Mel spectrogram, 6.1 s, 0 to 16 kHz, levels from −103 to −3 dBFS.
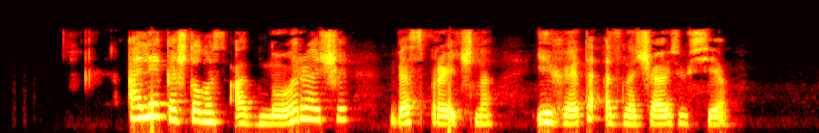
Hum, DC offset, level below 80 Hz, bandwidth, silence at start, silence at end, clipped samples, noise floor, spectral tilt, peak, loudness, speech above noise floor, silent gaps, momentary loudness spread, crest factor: none; under 0.1%; -52 dBFS; 7.8 kHz; 0.95 s; 0.7 s; under 0.1%; -81 dBFS; -3.5 dB/octave; 0 dBFS; -16 LUFS; 65 dB; none; 11 LU; 16 dB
